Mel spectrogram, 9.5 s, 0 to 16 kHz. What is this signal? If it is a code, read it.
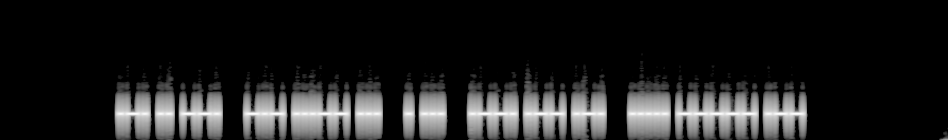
Morse code, heard as a keyed tone, about 32 wpm, 700 Hz. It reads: RIG K3S ES PWR 50W
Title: Practice QSO - Exchange 2 - Info - 30wpm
